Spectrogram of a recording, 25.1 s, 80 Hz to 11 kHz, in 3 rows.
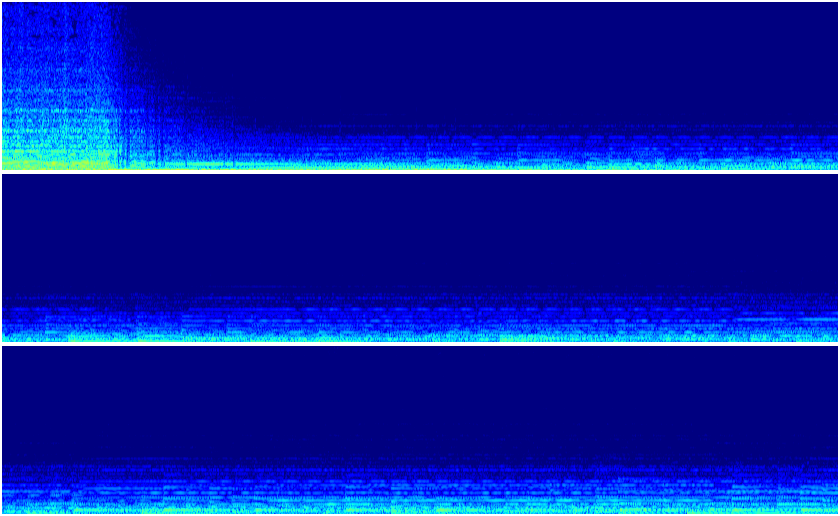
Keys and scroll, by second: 7.3 b, 10.9 ctrl+i, 12.1 [, 13.4 space, 13.8 ], 14.4 space, 15.1 space, 17.5 space, 17.8 ctrl+i, 19.4 ], 20.0 [, 22.2 b, 22.7 x, 23.3 ctrl+z, 23.7 ], 24.7 ], 24.8 ctrl+z.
